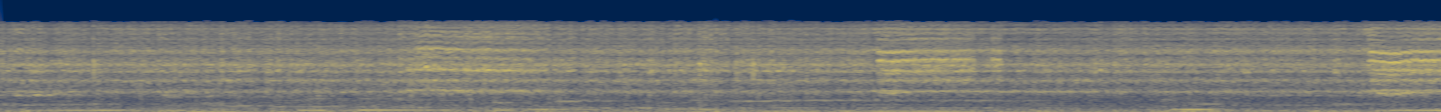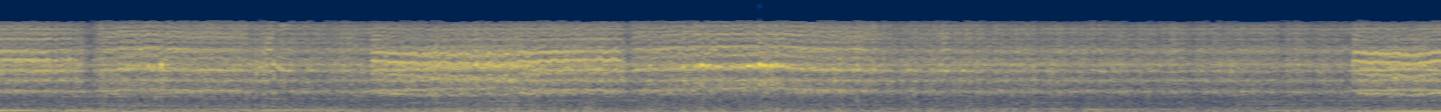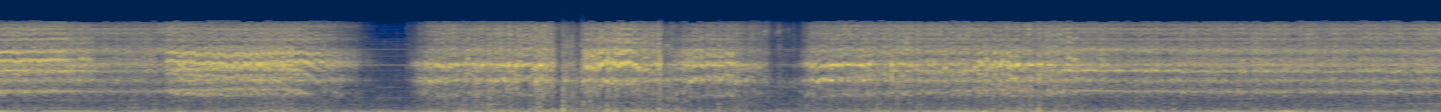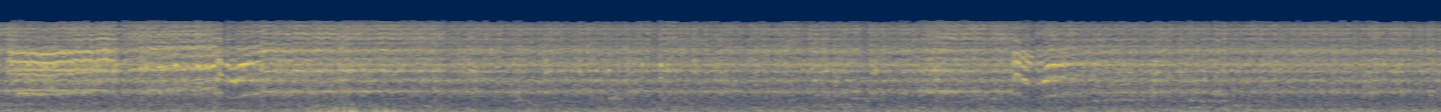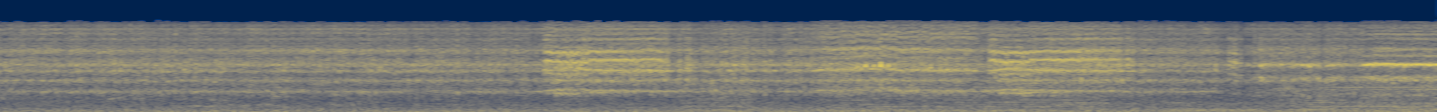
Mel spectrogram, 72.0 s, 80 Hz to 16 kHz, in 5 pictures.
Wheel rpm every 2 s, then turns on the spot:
200, 200, 200, 200, 200, 200, 200, 200, 200, 190, 200, 200, 200, 200, 200, 190, 80, 140, 100, 200, 200, 200, 180, 190, 200, 200, 180, 190, 200, 200, 200, 200, 200, 200, 200, 170.
none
